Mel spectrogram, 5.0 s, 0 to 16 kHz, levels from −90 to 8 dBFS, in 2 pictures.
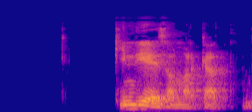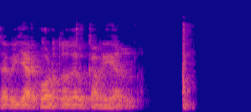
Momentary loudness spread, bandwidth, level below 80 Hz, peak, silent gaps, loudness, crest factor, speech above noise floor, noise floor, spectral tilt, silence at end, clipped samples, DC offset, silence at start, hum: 20 LU; 8 kHz; -74 dBFS; -4 dBFS; none; -24 LUFS; 22 dB; over 67 dB; under -90 dBFS; -5 dB/octave; 0.55 s; under 0.1%; under 0.1%; 1.15 s; none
